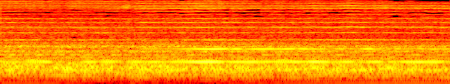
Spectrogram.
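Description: Slow music: an electric violin holding one long high note, slightly wavering, over a soft sustained background.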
